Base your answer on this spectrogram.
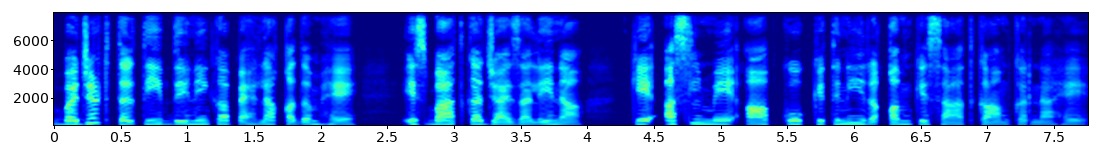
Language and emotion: Urdu, neutral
